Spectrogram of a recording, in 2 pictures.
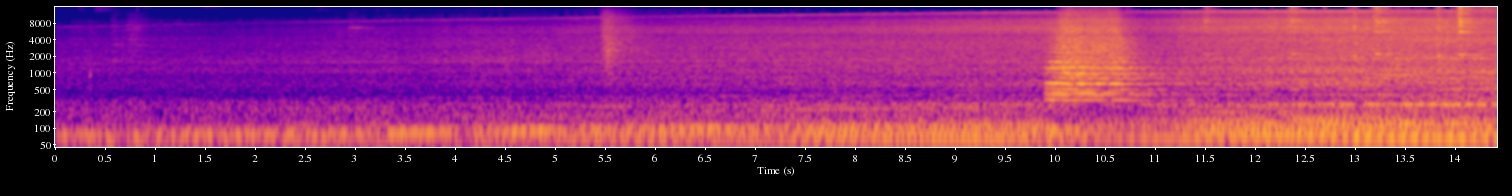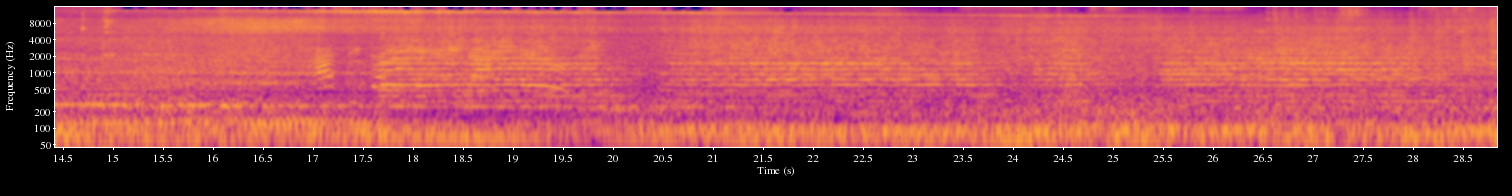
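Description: Freight train passing close by: the lead GE Dash 9 locomotive's diesel rumbles, building as it approaches and passes, and its K5LA multi-chime horn sounds a short blast about ten seconds in and longer blasts through the last ten seconds, over the steady noise of the cars rolling past.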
